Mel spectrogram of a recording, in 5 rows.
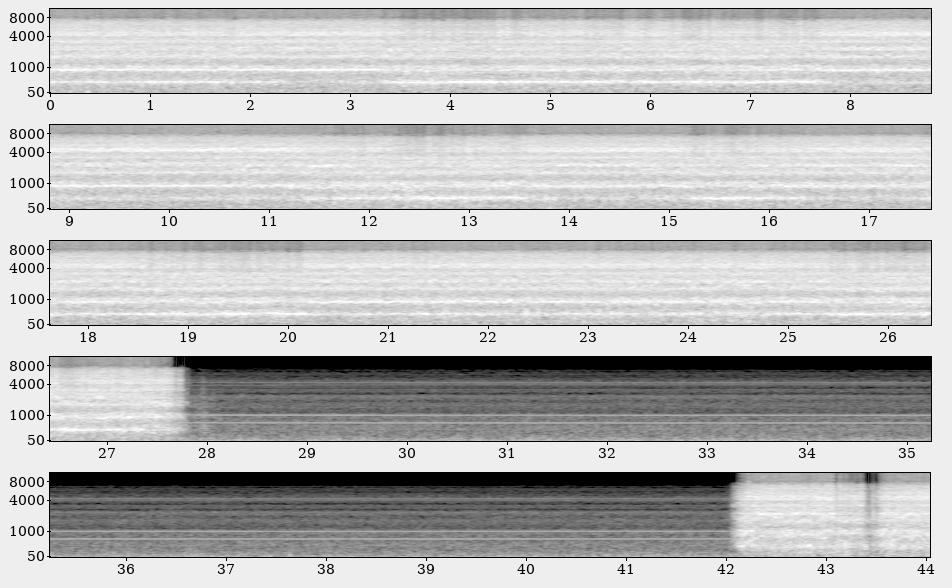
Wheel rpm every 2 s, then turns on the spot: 230, 230, 230, 220, 210, 210, 230, 230, 220, 220, 230, 230, 230, 90, 0, 0, 0, 0, 0, 0, 0, 120.
none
